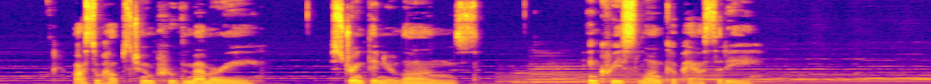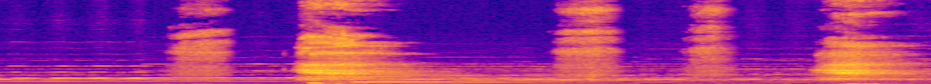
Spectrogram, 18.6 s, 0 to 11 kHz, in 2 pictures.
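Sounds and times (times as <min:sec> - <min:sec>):
steady soft musical drone: 0:00.0 - 0:18.6
speech: 0:00.8 - 0:02.6, 0:03.3 - 0:04.8, 0:05.9 - 0:07.6
deep breathing during a relaxation breathing exercise: 0:11.0 - 0:13.7, 0:14.7 - 0:18.6.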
